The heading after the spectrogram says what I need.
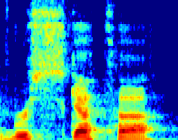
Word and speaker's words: bruschetta: Not bruschetta, brusqueta. Uh it's it's that how it's spelled is right there on the on the stream title, but it is brusquetta.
